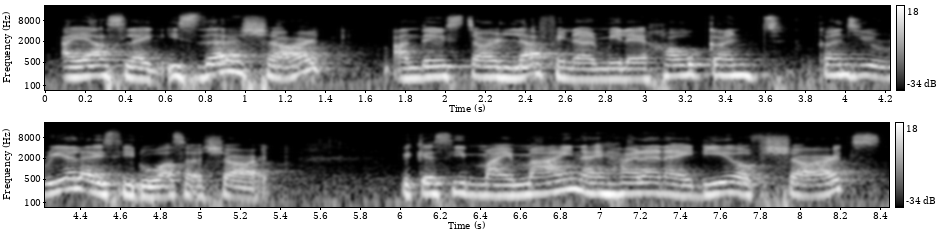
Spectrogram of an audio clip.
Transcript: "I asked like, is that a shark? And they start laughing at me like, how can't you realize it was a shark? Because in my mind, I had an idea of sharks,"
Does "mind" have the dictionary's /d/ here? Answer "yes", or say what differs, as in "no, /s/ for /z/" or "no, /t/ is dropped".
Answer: yes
